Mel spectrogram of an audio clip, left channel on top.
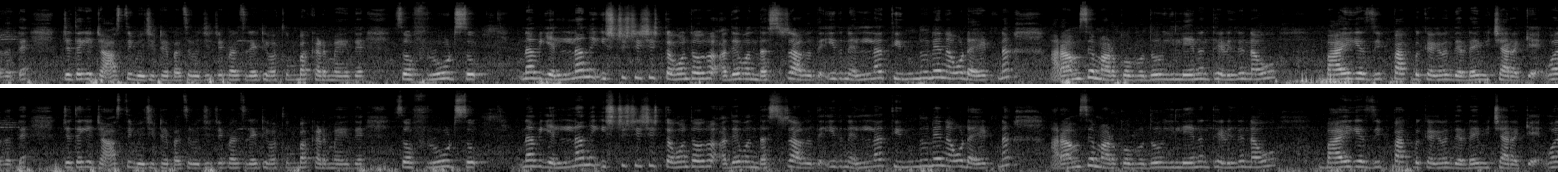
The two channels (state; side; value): quieter; right; 5.3 dB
